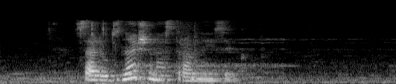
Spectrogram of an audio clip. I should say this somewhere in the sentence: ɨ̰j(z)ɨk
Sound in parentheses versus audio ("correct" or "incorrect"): correct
